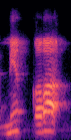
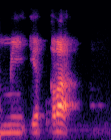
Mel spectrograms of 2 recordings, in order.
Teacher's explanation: Dan kita buang hamzah wasalnya ketika kita baca wasal.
